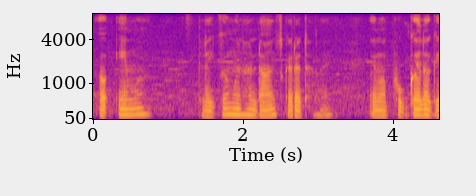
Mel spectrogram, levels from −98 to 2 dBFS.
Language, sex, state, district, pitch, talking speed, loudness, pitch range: Chhattisgarhi, male, Chhattisgarh, Sukma, 110 Hz, 155 wpm, -23 LUFS, 105-115 Hz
